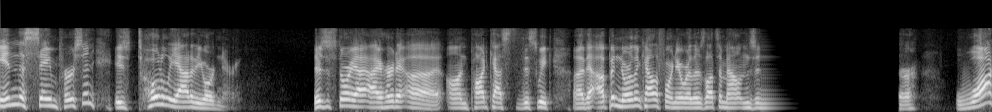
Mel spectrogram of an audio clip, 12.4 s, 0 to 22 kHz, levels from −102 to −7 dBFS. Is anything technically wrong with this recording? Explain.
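Yes. From 9.52 to 11.26 s, just after "there's lots of mountains", the sound breaks off for about 1.7 s, most likely a long network dropout. With no audio arriving, the receiver briefly extends the last sound as a fading buzz or hiss, then leaves silence for about 1.4 s. When the sound returns, the missing stretch is simply gone. A natural pause would not have that fading buzz or hiss, and brief packet loss would cause only short glitches. The band-limited sound, with nothing above 8 kHz, fits a wideband call codec such as G.722.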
